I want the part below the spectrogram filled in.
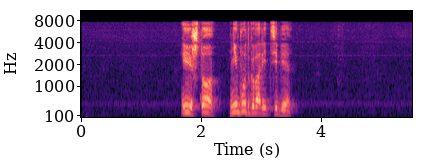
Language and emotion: Russian, angry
